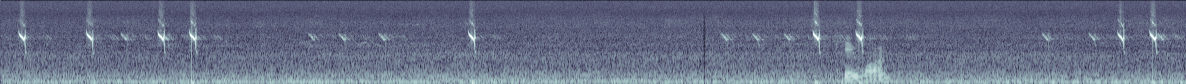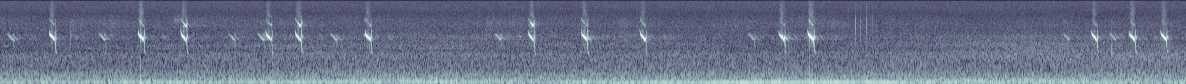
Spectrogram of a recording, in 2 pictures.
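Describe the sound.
Bird chirps: short, high calls repeat in small clusters all the way through, over a steady low background rumble.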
